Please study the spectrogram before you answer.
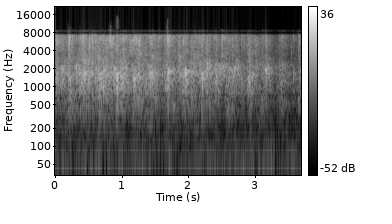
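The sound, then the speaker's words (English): An audience applauds a college graduate at a recognition ceremony. The dense clapping stays loud and continuous, with slight pulsing swells in its texture, throughout. “So give a round of applause for Tyler again.”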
